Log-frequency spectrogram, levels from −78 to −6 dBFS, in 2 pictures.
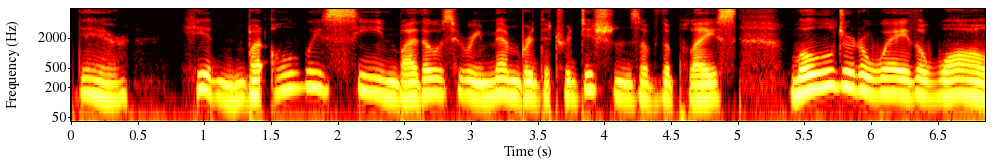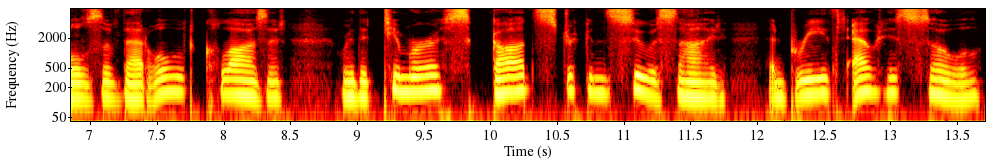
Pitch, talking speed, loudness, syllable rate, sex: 145 Hz, 145 wpm, -20 LUFS, 4.5 syllables/s, female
